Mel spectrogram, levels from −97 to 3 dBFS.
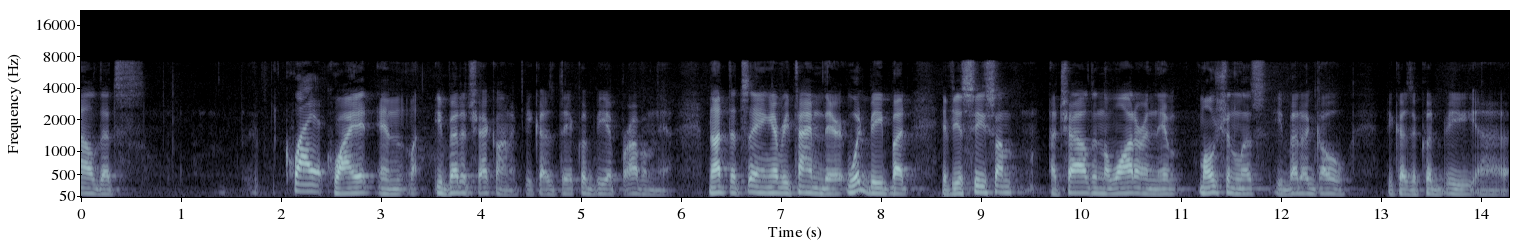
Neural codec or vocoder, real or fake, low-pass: none; real; 7.2 kHz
